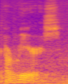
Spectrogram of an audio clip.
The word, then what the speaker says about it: arrears: The word is arrears, spelled A-R-R-E-A-R-S. That's right. Three R's in the word arrears. Two syllables for the word arrears. A-R-R-E-A-R-S.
